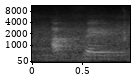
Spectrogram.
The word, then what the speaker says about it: Apfel: Apfel. Apf. See that? So we can start apf. EF. EF? PF. Apf. Apfel. Apfel. Apfel. Yes.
